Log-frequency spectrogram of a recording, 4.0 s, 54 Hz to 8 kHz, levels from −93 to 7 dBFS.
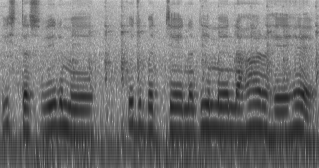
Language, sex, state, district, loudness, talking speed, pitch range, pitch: Hindi, male, Assam, Sonitpur, -13 LUFS, 150 wpm, 150-170 Hz, 160 Hz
